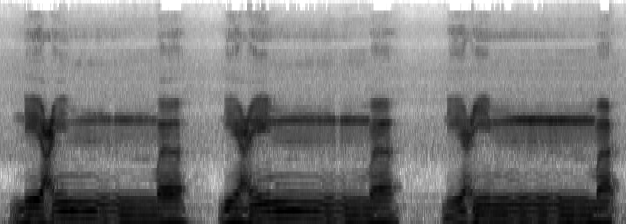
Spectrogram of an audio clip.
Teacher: diikhtilaskan kasratul ain, iaitu kasrah itu dibaca dengan 2/3, itu ikhtilas, maka menjadi ni'imma, ni'imma, ni'imma, dibaca dengan cepat.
